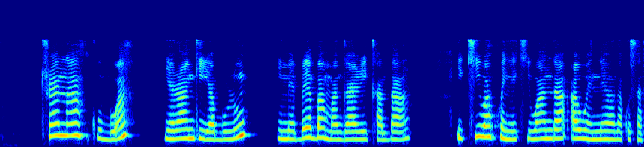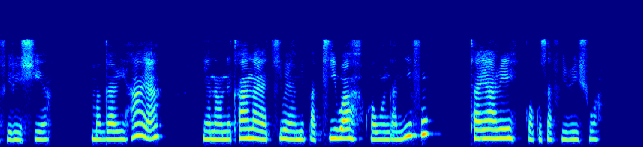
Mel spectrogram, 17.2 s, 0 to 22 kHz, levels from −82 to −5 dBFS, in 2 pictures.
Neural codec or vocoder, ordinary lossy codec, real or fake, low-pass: codec, 16 kHz in and 24 kHz out, 1 kbps, XY-Tokenizer; MP3, 48 kbps; fake; 7.2 kHz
